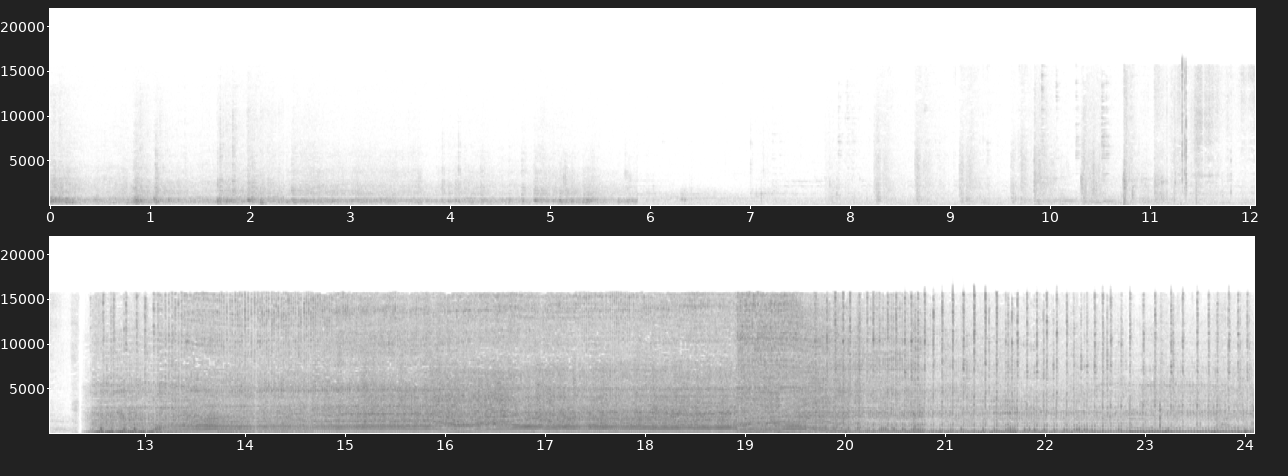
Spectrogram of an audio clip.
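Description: Small two-stroke gas ice auger running hard and drilling down through lake ice, its engine note sagging and recovering as the bit bites. It starts abruptly about halfway through, after a quieter stretch.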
